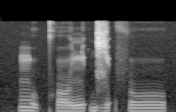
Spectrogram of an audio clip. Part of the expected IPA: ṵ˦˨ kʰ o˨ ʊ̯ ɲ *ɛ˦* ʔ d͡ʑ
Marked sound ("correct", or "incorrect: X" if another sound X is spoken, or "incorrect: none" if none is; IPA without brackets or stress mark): incorrect: ɪ˦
